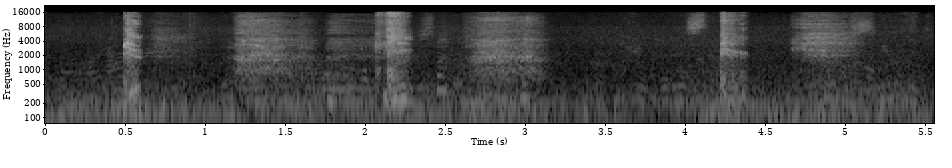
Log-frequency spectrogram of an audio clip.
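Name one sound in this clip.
A woman sobs.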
